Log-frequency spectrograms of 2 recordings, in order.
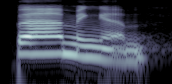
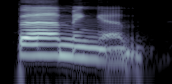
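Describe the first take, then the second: No difference in how they are said.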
